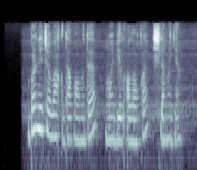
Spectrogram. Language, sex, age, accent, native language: Uzbek, female, 25-34, Sirdaryo, Uzbek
